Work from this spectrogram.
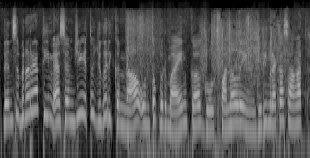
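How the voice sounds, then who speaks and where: Fast, high-voiced woman casting esports. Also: a little mellow, slight background noise. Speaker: esports commentator. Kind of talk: live game commentary and analysis.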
